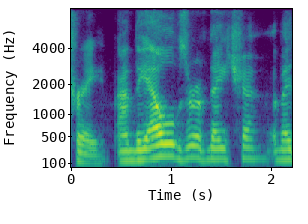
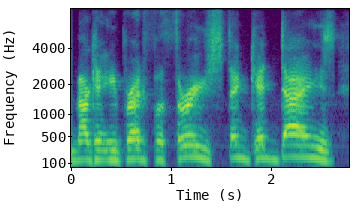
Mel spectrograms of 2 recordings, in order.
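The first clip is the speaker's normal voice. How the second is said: complaining orc growing louder; 4 dB louder, slower than usual. Acted. Orc griping about the rations, put-on orc voice. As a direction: grumble out the line as an orc. Quotes film orc's complaint, then repeats plainly.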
